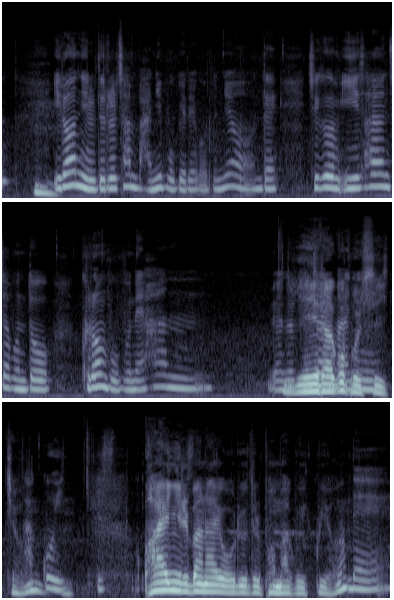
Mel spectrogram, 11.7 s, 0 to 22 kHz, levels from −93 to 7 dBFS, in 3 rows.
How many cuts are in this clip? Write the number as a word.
zero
